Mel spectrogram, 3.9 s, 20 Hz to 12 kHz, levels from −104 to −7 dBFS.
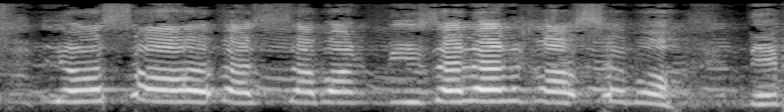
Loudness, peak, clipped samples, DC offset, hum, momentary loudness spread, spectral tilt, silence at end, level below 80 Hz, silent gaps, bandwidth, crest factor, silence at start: -25 LUFS; -6 dBFS; under 0.1%; under 0.1%; none; 10 LU; -0.5 dB/octave; 0 s; -76 dBFS; none; 11 kHz; 20 dB; 0 s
